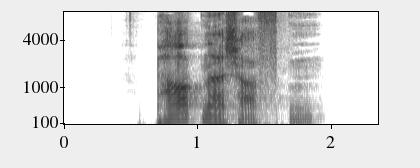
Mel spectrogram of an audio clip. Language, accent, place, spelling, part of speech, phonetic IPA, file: German, Germany, Berlin, Partnerschaften, noun, [ˈpaʁtnɐʃaftən], De-Partnerschaften.ogg
- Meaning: plural of Partnerschaft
